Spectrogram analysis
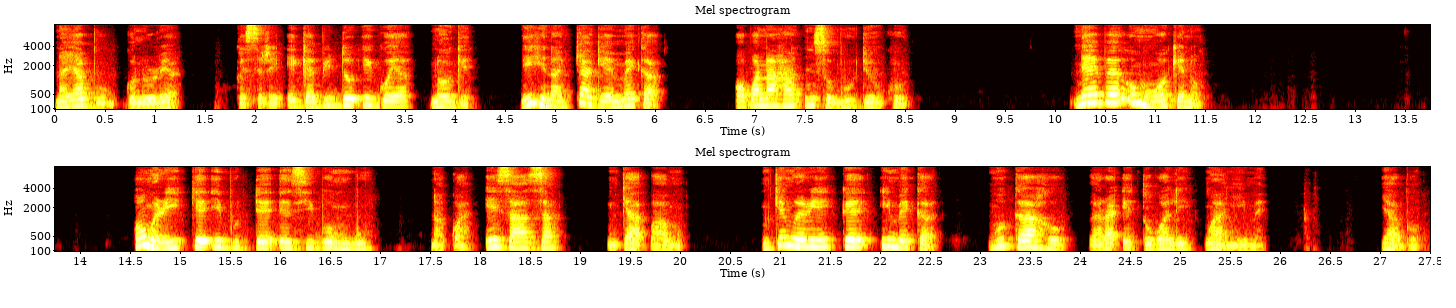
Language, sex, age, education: Igbo, male, 30-45, tertiary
